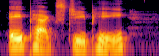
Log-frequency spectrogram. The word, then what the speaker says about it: APXGP: The brilliant no BS technical director for APXGP, pronounced Apex GP, the team he has joined at the behest of its desperate owner, his old racing buddy Ruben Cervantes, played by Javier Bardem.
